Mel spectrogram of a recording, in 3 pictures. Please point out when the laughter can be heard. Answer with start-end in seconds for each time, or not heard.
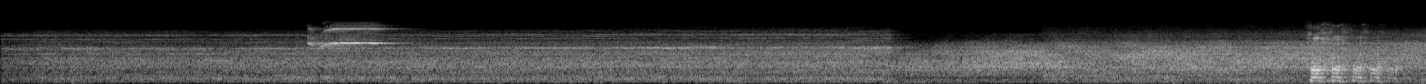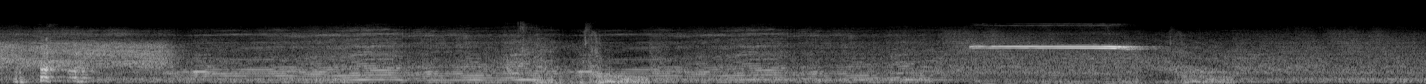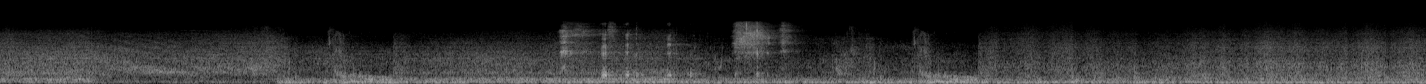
13.1-15.2, 34.1-36.5.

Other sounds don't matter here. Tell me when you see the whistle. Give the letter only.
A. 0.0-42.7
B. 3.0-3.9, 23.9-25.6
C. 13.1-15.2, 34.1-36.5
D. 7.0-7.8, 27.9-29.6
B.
